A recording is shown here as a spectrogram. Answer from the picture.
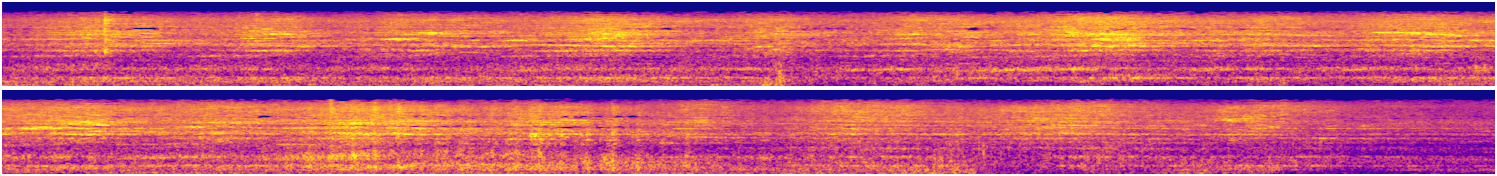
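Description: CSX intermodal freight train's cars rolling past, with high-pitched wheel squeal over the rumble of the wheels. The sound drops about eighteen seconds in and fades as the end of the train moves away.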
